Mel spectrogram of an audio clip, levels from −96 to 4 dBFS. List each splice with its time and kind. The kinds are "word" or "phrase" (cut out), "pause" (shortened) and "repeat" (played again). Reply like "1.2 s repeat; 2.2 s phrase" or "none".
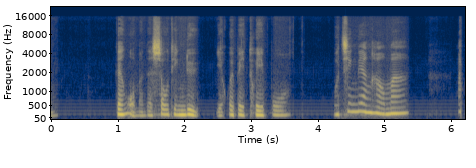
none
